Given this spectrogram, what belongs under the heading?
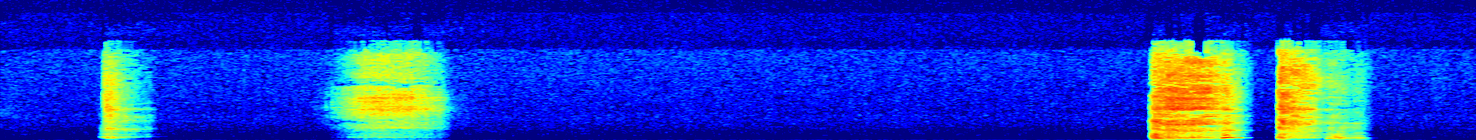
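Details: Deep cough during illness: a short catch and an audible breath in, then two loud, deep, harsh coughs in quick succession; the person was very sick but has recovered.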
